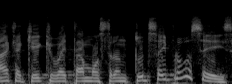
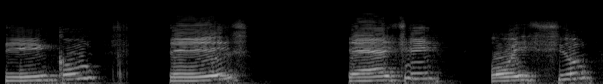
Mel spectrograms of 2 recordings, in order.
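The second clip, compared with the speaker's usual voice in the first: counting with a pen on the tongue; pen in mouth; 2 semitones higher, much slower than usual. Shown as a demonstration. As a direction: count to ten around a pen. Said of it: "Então vou tentar aqui".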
